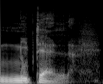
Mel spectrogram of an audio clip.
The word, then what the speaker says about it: Nutella: Comme ma responsabilité de parent, ce serait de lui faire comprendre que la bonne prononciation, c'est Nutella.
